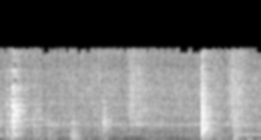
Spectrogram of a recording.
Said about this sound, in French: Sima est debout devant l'évier. Elle range la vaisselle, puis ouvre un paquet de gâteaux.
